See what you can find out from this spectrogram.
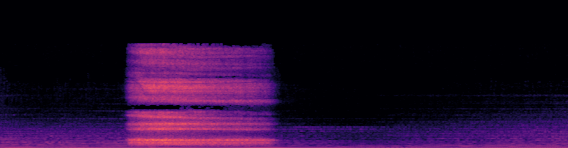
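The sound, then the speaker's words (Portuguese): A single long, airy breath taken during a guided breathing exercise for emotional release. It rushes for about two seconds over a steady low background hum, then fades back to quiet. “Inspira, segura e solta.”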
